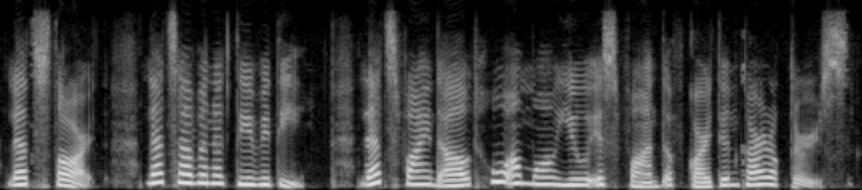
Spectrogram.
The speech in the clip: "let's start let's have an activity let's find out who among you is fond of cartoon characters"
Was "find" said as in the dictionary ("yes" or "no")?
yes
